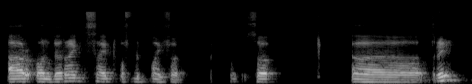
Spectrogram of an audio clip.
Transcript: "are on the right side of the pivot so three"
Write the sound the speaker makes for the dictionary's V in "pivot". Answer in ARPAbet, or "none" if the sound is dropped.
F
